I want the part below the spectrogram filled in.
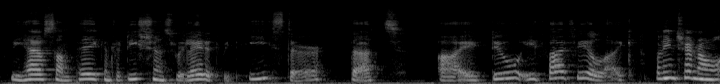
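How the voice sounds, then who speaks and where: A woman vlogger with a Finnish accent talks casually to her viewers. Her medium-pitched voice has a noticeable creak and fry, and she takes her time as she speaks in her second language. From Finland. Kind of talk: casual chat to camera, answering tag questions.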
